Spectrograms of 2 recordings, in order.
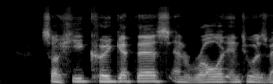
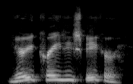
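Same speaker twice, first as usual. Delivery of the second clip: higher, amazed lift on crazy speaker; excited; 9 semitones higher than usual. Real, not acted. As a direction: marvel at how wild this speaker is. Marvels at a huge speaker.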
